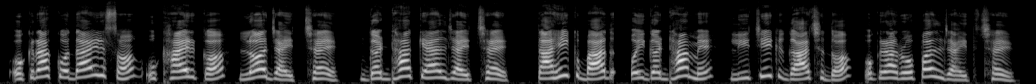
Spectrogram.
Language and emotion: Maithili, neutral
